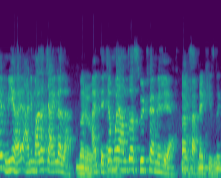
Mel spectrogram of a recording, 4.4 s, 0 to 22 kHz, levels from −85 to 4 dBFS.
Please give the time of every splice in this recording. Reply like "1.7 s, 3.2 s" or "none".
none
